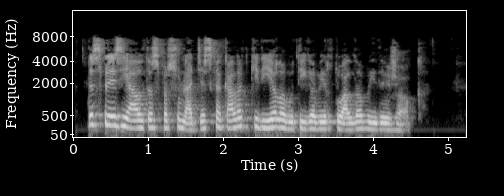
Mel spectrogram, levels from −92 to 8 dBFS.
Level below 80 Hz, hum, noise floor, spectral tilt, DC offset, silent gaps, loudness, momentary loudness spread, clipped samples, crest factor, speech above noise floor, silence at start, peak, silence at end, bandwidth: -54 dBFS; none; -65 dBFS; -5 dB/octave; under 0.1%; none; -14 LUFS; 5 LU; under 0.1%; 14 dB; 51 dB; 0.2 s; -2 dBFS; 0.75 s; 8.2 kHz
